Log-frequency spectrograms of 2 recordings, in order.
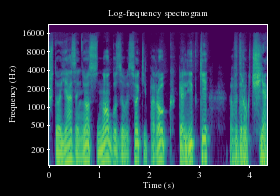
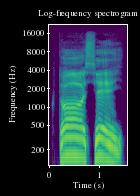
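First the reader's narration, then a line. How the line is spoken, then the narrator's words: Roared. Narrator (Russian): взревел чей-то голос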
